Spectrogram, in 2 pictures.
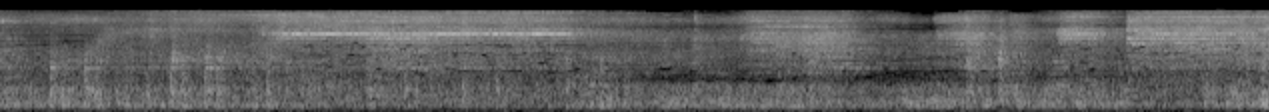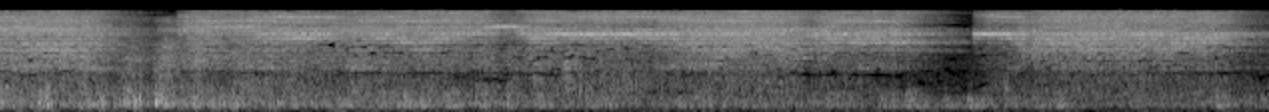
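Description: Express passenger train running at speed, heard from aboard: a loud rush of wind and wheel-on-rail noise, with a thin high wheel squeal coming and going. The rush dips briefly twice.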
